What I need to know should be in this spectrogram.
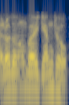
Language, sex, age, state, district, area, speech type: Gujarati, male, 18-30, Gujarat, Valsad, rural, conversation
